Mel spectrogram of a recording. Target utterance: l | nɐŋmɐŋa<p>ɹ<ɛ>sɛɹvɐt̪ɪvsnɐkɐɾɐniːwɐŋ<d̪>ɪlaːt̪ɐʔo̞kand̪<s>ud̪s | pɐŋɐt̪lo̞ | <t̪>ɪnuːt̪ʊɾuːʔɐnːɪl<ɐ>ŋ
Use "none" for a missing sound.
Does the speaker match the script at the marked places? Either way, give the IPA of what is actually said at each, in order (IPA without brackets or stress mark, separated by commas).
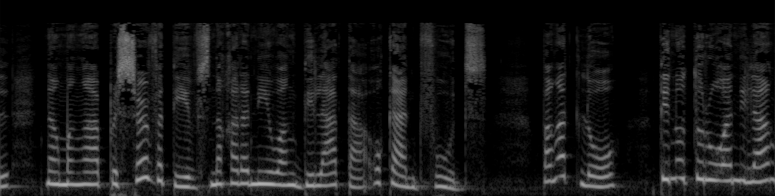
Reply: p, ɛ, d̪, f, t̪, a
